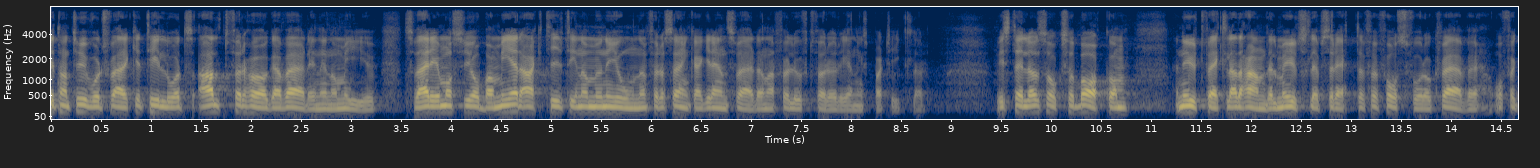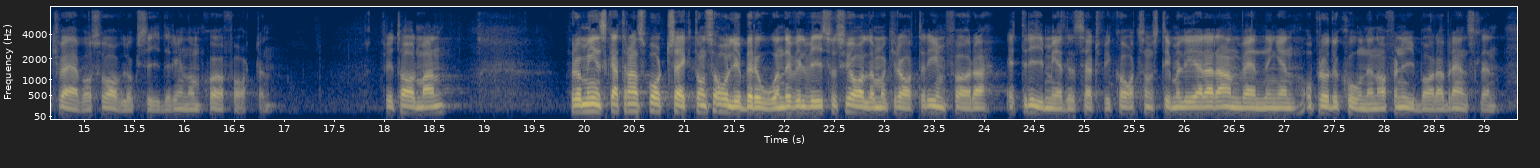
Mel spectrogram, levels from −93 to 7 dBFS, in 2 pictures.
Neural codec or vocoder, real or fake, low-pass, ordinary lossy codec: none; real; 7.2 kHz; none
